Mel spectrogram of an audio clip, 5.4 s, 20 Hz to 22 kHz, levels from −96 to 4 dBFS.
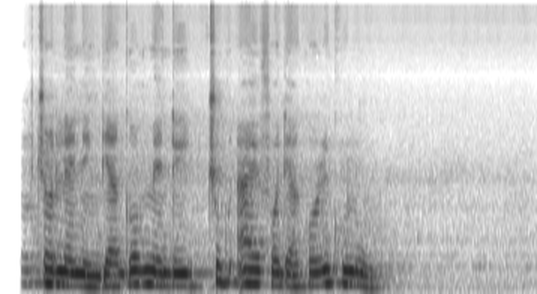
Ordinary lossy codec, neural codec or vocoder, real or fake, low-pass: none; none; real; none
